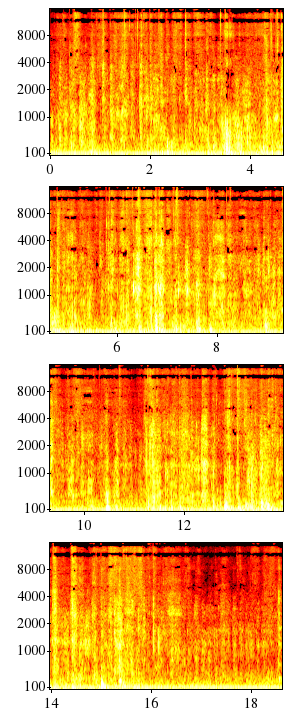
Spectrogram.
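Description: A St Bernard and a chow chow wrestling: dogs panting and scuffling, with irregular short sharp noises from the tussle, the loudest about a third of the way in, past the middle and near the end.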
